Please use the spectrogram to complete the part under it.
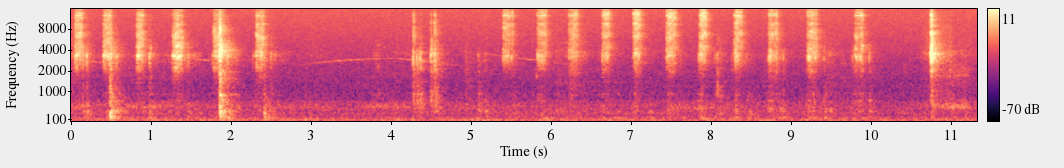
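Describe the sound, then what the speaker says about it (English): Close clicking of a 10mm socket ratchet tightening car battery cable terminals, a few separate clicks early on and then a quick regular run of ratchet clicks, quiet and alone with no talk. "Now grab your 10mm socket, turn it to tighten, and just tighten the battery cables."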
